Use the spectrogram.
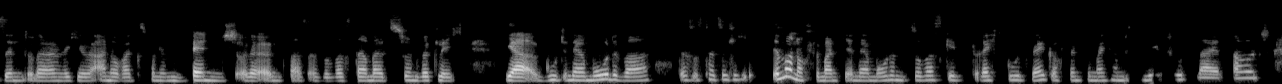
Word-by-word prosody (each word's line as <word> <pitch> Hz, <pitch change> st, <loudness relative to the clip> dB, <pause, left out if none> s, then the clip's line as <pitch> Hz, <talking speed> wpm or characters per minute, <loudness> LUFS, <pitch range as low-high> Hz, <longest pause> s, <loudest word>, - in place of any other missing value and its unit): sind 175 Hz, +1 st, -2 dB
oder 170 Hz, -1 st, +1 dB
irgendwelche 175 Hz, 0 st, -3 dB
Anoraks 170 Hz, -2 st, -3 dB
von 180 Hz, -, -6 dB
dem 175 Hz, -2 st, -6 dB
„Bench“ 185 Hz, -3 st, +4 dB
oder 175 Hz, -, +2 dB
irgendwas, 175 Hz, 0 st, -3 dB
also, 165 Hz, -1 st, -7 dB
was 175 Hz, 0 st, -3 dB
damals 175 Hz, -1 st, 0 dB
schon 185 Hz, -2 st, -2 dB
wirklich, 180 Hz, -2 st, -1 dB, 0.4 s
ja, 175 Hz, -3 st, +9 dB
gut 195 Hz, +2 st, -2 dB
in 200 Hz, -, -1 dB
der 190 Hz, -1 st, +4 dB
Mode 215 Hz, +1 st, +4 dB
war. 185 Hz, +3 st, 0 dB, 0.3 s
Das 200 Hz, -, -5 dB
ist 200 Hz, -, -8 dB
tatsächlich 215 Hz, -, -4 dB, 0.2 s
immer 360 Hz, -1 st, +7 dB
noch 190 Hz, -, +2 dB
für 180 Hz, -, -8 dB
manche 175 Hz, 0 st, 0 dB
in -, -, -3 dB
der 180 Hz, -, 0 dB
Mode 180 Hz, +3 st, -3 dB
und 195 Hz, -1 st, -5 dB
sowas 200 Hz, +1 st, -3 dB
geht 195 Hz, -1 st, -4 dB
recht 190 Hz, +1 st, -2 dB
gut 200 Hz, -1 st, -4 dB
weg, 200 Hz, +3 st, 0 dB
auch -, -, -4 dB
wenn 185 Hz, 0 st, -5 dB
es 185 Hz, -, -20 dB
mir 185 Hz, -, -5 dB
manchmal 185 Hz, +2 st, -5 dB
ein 190 Hz, -, -3 dB
bisschen 195 Hz, +1 st, -11 dB
weh 215 Hz, +1 st, -7 dB
tut: 220 Hz, 0 st, -4 dB
„Nein, 155 Hz, -1 st, 0 dB
autsch.“ 300 Hz, +2 st, -3 dB
185 Hz, 220 wpm, -22 LUFS, 175-200 Hz, 0.4 s, ja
